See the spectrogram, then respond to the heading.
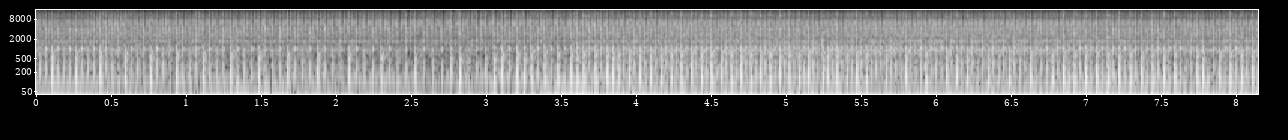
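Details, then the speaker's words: Microcosm H76 small model engine on first start, carb fed with fuel and throttle cracked open; pops and stumbles unevenly, firing rhythm breaking up and recovering; the spark plug was found drowned in fuel. "well there's our spark plug and yeah it's just drowned in fuel I wish I had a better way to show you guys but it's just I mean how it's soaking wet"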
